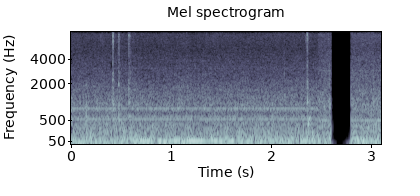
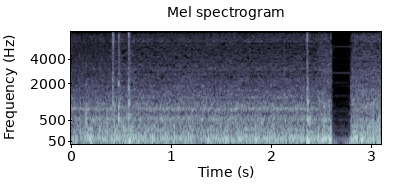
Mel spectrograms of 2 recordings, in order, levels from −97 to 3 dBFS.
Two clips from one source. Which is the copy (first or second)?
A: second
